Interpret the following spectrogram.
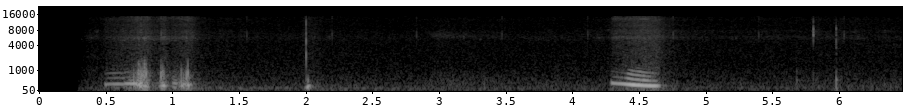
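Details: A sleeping female teacup Chihuahua snores indoors: two short, rough nasal breaths with a falling tonal edge, one near the start and another about three and a half seconds later, in a quiet room.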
